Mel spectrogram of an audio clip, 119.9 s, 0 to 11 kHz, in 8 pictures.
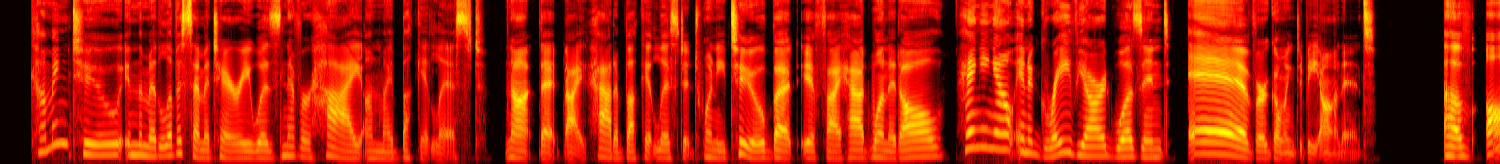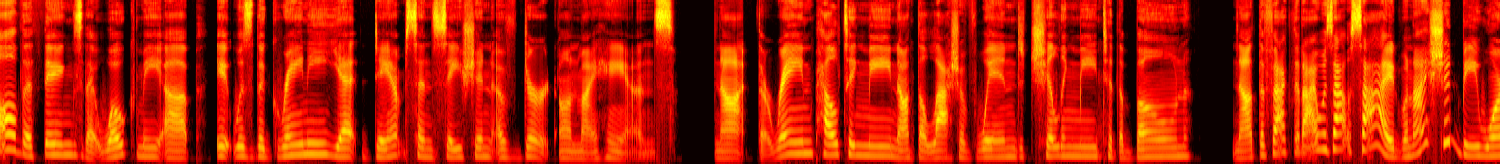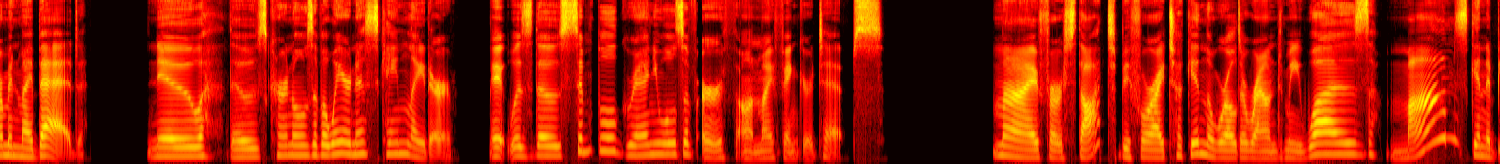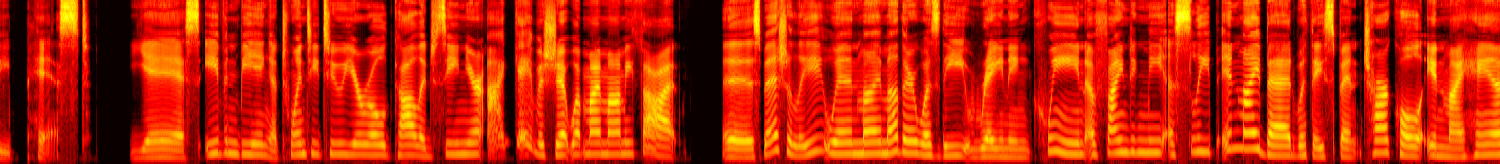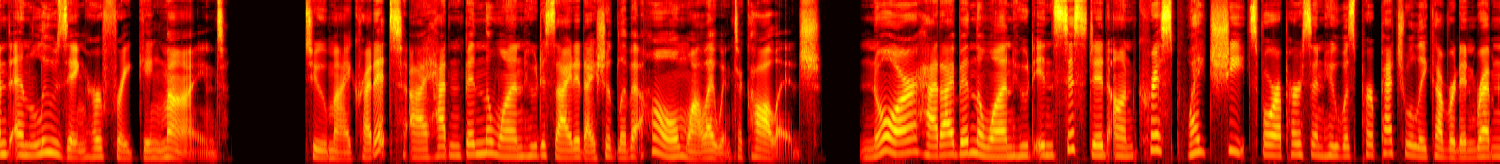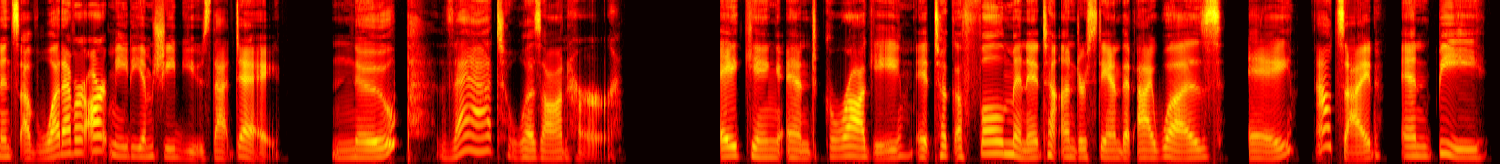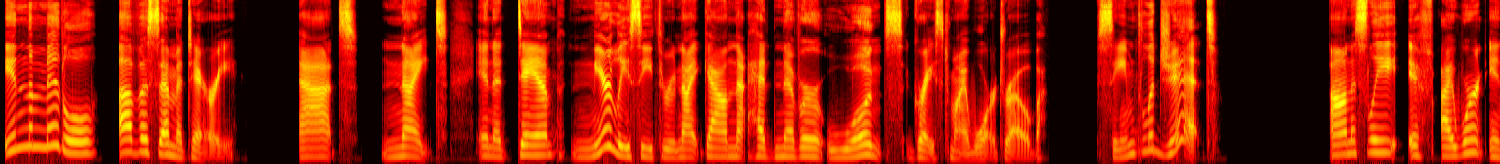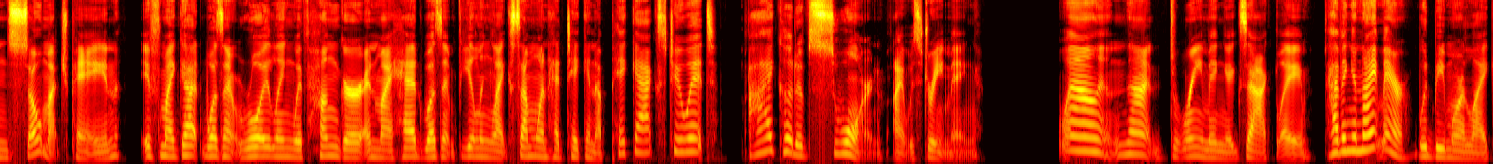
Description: • Audiobook
NW_Retail_Sample_Mono_1.mp3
